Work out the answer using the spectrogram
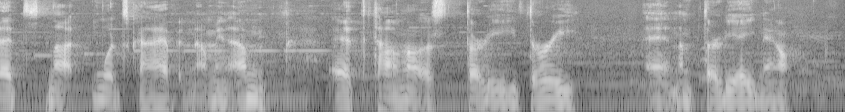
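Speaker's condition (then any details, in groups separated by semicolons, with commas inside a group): Spinocerebellar ataxia type 1; type 1, inherited; worsened from age 30, stem cell treatment, then regressed; slightly slurred, reportedly improved after treatment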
